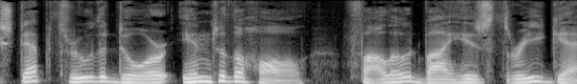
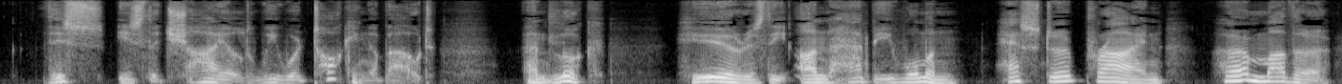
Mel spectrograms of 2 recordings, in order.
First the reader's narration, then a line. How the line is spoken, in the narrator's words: He whispered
